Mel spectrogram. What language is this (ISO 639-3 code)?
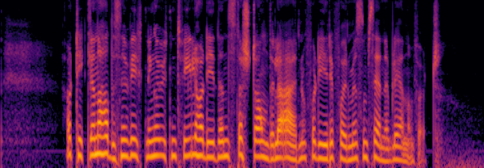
nor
